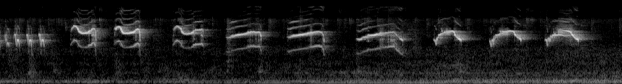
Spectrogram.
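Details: Spot-throated Babbler, a captive import from mainland China and Vietnam kept in West Java, gives a measured series of about ten loud arched whistled notes, each roughly half a second apart.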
